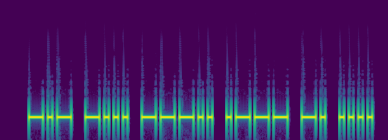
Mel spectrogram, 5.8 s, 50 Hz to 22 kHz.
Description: Morse code, heard as a keyed tone, about 17 wpm, 700 Hz. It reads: KB8JNH
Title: USA Callsign DE Callsign - 6 Characters - 17wpm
